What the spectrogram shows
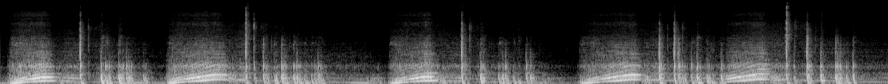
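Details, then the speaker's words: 2020 Toyota Supra rebuild in sport mode with the exhaust valves open: sharp revving blips and crackling pops and rumble on the overrun, a healthy, not overly loud exhaust. "man this thing sounds so good it has that pop and rumble it kind of sounds like the f-type r the f-type power pops just like it"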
